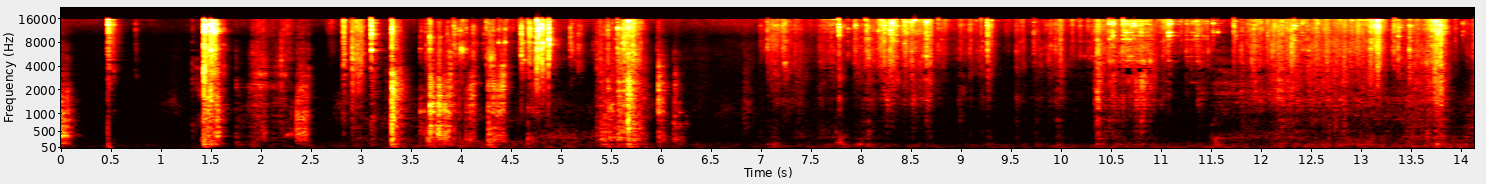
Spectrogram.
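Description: Metal costume jewelry (watches, chains and a necklace) clinking and jingling as it is gathered up and moved across a wooden tabletop. There are sharp clicks and clatters in the first half, then a steadier, fainter jingle of chains being sorted.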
